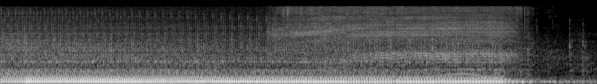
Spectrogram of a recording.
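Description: Freshly rebuilt Kia Morning petrol engine idling steadily just after starting, its crankshaft spinning and splashing oil. It shuts off about five seconds in.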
